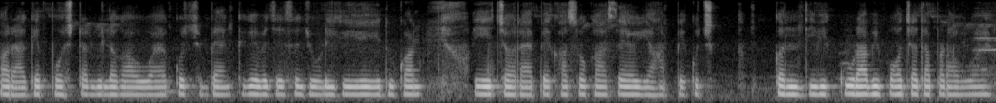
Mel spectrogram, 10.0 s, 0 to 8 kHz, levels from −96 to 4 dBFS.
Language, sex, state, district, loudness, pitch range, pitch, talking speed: Hindi, female, Uttar Pradesh, Deoria, -30 LUFS, 170-175 Hz, 175 Hz, 185 wpm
